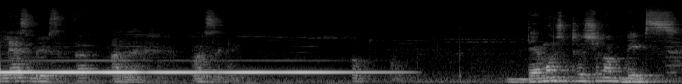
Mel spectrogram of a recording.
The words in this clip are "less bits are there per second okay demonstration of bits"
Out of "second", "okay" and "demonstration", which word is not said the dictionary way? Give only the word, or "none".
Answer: second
